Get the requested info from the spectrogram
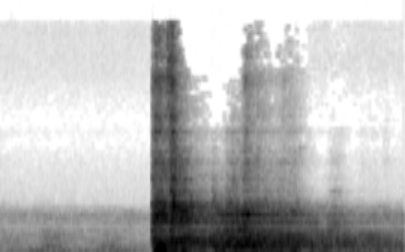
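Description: Film soundtrack: a sudden loud hit about one and a half seconds in, fading away over the next two seconds.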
